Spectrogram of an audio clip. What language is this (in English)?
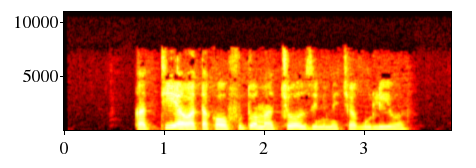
Swahili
